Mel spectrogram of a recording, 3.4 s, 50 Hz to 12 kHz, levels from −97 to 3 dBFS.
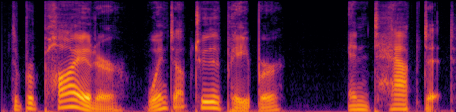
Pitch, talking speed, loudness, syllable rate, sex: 120 Hz, 175 wpm, -20 LUFS, 5.3 syllables/s, male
